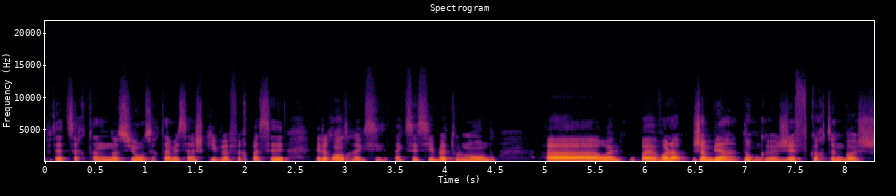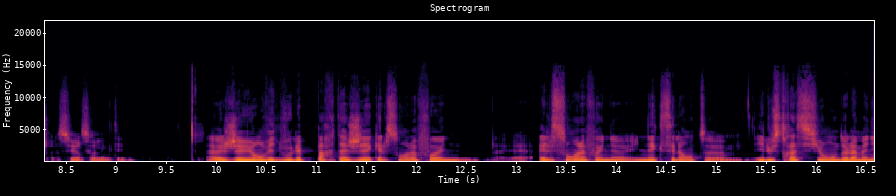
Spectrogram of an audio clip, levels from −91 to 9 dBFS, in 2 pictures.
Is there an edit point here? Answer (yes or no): yes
